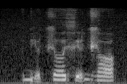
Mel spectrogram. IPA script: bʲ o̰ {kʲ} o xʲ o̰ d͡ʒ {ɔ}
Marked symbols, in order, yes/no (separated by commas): no, yes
